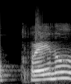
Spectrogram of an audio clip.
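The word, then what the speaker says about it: prénom: name, last name, मो प्रेनो means first name, सम्मुख प्रेनो, या प्रेनो, ओके प्रेनो, हाँ प्रेनो, प्रेनो आप इसको र की तरह से प्रोनाउंस कीजिए, अभी वो जो मेन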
